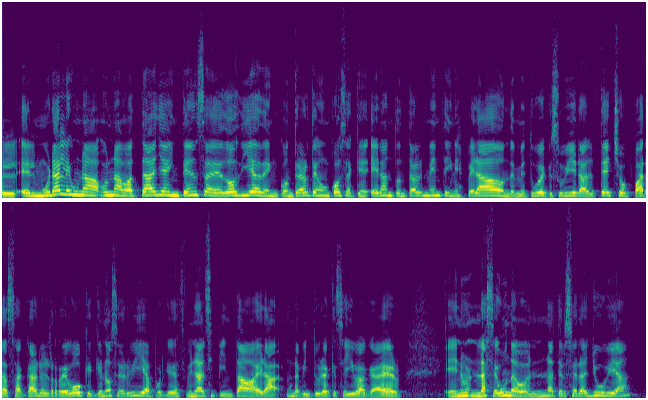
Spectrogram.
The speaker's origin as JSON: {"language": "Spanish", "country": "Paraguay", "lives_now": "Argentina", "said": "Yo soy paraguaya."}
